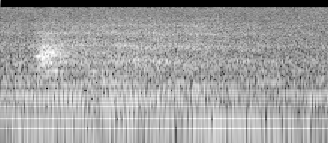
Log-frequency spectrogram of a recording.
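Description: A steady low hum of background noise, with no clear event in it.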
